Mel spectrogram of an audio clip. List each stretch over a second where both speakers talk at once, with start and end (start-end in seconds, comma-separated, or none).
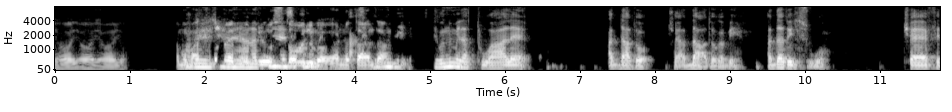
1.7-4.5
